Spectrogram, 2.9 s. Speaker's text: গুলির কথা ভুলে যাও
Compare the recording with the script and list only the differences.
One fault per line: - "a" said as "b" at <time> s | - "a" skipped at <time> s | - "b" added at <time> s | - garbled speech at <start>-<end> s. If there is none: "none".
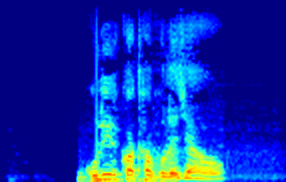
none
